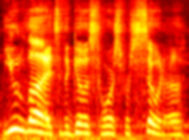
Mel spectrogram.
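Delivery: ordinary talk, nothing marked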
